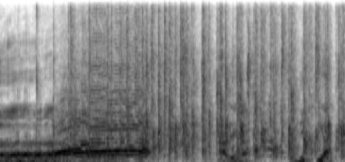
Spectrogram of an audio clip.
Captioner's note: applause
